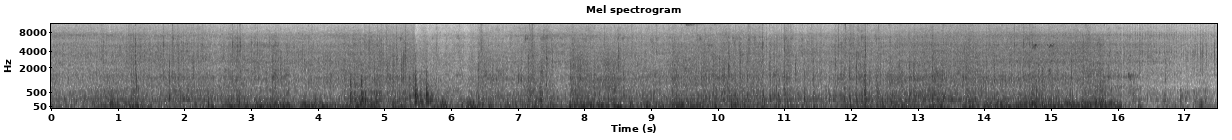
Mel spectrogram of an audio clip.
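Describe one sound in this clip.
A mountain bike rattles and clanks over bumps.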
